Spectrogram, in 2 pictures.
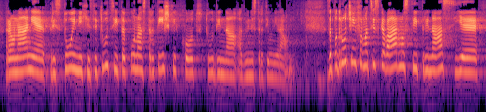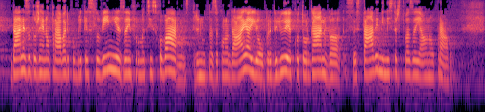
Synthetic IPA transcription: ɾawnaːnjɛpɾist̪oːjnixinst̪it̪uːt̪sijt̪akoːnast̪ɾat̪eʃkikʰɔt̪ːud̪inaʔa̰d̪minist̪ɾat̪iwniɾa̰wni | zapɔd̪ɾoːt͡ʃjɛinfɔɾmat̪siskɛʋaːɾnɔst̪ipɾinasjɛ | d̪aːnɛzzad̪ɔwʒɛːnaupɾaːʋaɾɛpublikɛslɔʋeːnijɛzainfɔɾmat̪siskɔʋaːɾnɔst̪ːɾɛnut̪nazakɔnɔd̪aːjajɔːpɾɛd̪ɛljuːjɛkɔt̪ɔɾɡaːnʋəsɛst̪aːʋiminist̪əɾst̪ʋazajaːwnɔupɾaːʋɔ

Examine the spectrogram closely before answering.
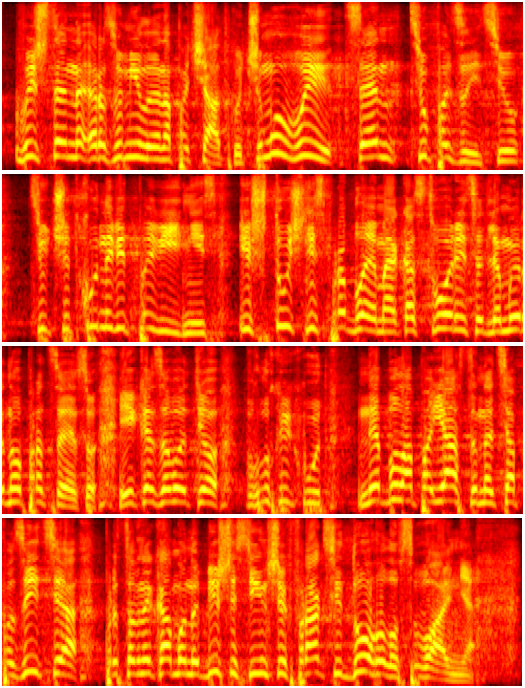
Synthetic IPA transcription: ʋɪʒɛnɛɾɔzʊmʲilˠɪnɐpɔt͡ʃɑt̪kʊt͡ʃɔmuʋɪt̪sɛt͡sʲupɔzɪt͡sʲijʊ | t͡sʲut͡ʃɪt̪kuneʋʲid̪̚pɔʋʲid̪ʲnʲisʲtʲiʃt̪ut͡ʃnʲisʲtʲpɾɔblˠɛmɪjɐkast̪ʋɔɾʲʊjet͡sʲːɐd̪lʲɐmɪrnɔɦɔpɾɔt̪sɛsʊijɐkɛzɐʋɔd̪ɪt̪ʲɔʋɦlˠʊxɪkut̪nɛbʊlˠɑpɔjasnenɐt͡sʲapɔzɪt͡sʲijɐpɾet̪st̪ɐʋnɪkɑmɔnɐbʲilʲʃisʲtʲinʃɪxfɾɑk̚t͡sʲijd̪ɔɦɔlˠɔsʊʋɑnʲːɐ̰

